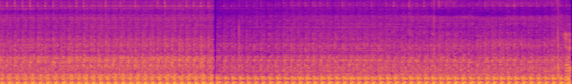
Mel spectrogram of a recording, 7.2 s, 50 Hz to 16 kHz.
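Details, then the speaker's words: Raider 150 carburetor motorcycle, hot engine idling: steady single-cylinder thump with light clatter from the head, quiet when cold; owner suspects compression release or tensioner, source unconfirmed. Top-end ticking. "kasi bakit ganon pagka malamig tahimik naman siya kapagka uminit na siya yung maiinit na talaga siya ayan kumakalas na siya ng ganyan"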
